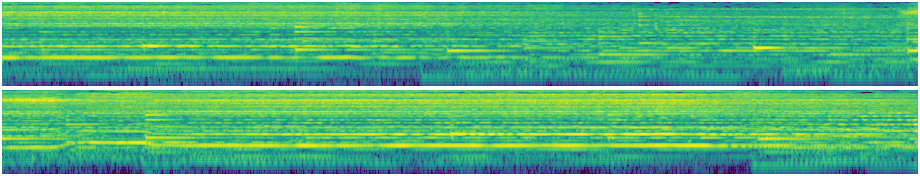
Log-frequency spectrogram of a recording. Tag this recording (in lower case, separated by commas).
music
